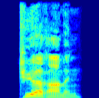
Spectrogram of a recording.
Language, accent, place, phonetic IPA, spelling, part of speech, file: German, Germany, Berlin, [ˈtyːɐ̯ˌʁaːmən], Türrahmen, noun, De-Türrahmen.ogg
- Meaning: door frame, door casing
